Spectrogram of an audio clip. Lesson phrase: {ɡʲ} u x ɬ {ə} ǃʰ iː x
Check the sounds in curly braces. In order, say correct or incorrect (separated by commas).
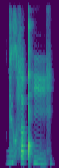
correct, incorrect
